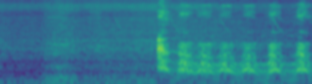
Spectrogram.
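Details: Sunrise beach walk, a dog suddenly starts barking after a quiet moment, rattling off about six fast, evenly spaced barks over a faint background hiss.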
